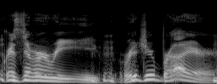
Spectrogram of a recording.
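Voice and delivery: sportscaster-style voice. Repeating the star names from the trailer: ESPN announcer voice. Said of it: "I sound like the guy from E S P N".

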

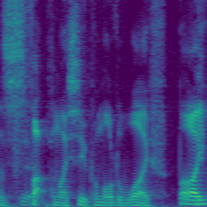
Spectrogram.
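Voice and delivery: normal talking voice

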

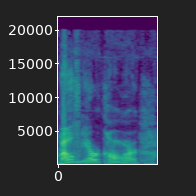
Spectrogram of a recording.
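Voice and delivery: very high, shrill scream. Retelling a voicemail they left: imitating own screaming. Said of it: "I'm screaming in this voicemail".

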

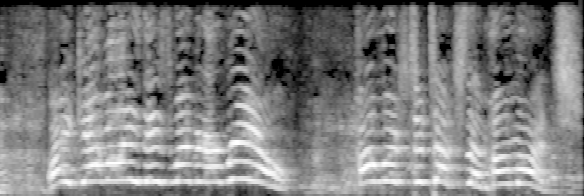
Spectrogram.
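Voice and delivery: very high, overjoyed, giddy gushing disbelief. Recalling a visit to a strip club, acting out giddy joy. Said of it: "eyes are falling out of their head from joy".

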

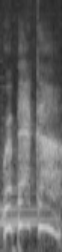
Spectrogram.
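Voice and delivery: whispering loudly. Narrator reads a character calling down to rebecca, loud whisper. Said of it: "she called down to Rebecca in a loud whisper".

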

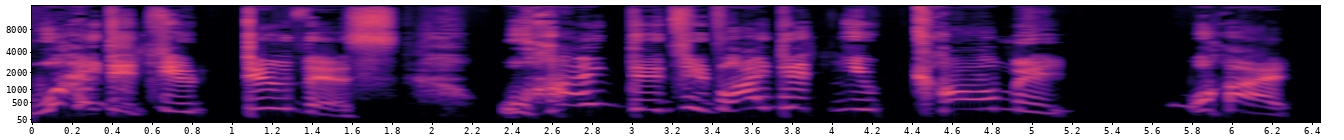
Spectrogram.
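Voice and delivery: anguished screaming, very high and slow.

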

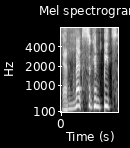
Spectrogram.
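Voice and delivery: high Mexican accent. Pretending to order at a drive-thru: Mexi Elmo voice. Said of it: "in Mexi Elmo style".

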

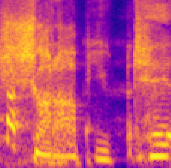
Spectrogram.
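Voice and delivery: mock fed-up, angry father voice, scolding, high and slow. Recalling siblings joking during sacrament and their dad scolding them; imitating an angry dad. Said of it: "My dad would be getting so effing pissed".

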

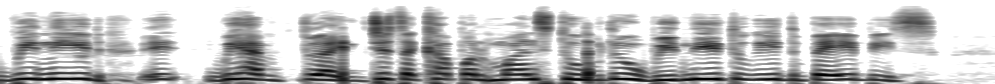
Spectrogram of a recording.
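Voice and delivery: imitated Russian accent. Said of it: "she has, like, a Russian accent".

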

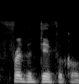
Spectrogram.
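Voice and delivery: put-on Greek accent. Quoting a man explaining why he trains so hard: Greek accent. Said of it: "If you can think of like a Greek accent".

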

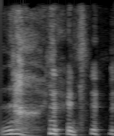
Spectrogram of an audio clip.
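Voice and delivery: slow, high, giggling through the words. Answering another speaker's wrong guess, laughing while talking. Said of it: "I don't know why I'm laughing".

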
